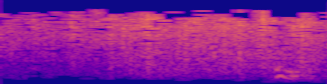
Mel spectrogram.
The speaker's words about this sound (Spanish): Un aplauso, por favor, para la consejera Adriana Favela.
